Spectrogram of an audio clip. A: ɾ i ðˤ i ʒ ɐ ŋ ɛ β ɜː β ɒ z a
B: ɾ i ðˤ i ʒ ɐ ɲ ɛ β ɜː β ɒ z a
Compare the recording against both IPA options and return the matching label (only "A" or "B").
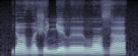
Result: B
